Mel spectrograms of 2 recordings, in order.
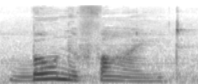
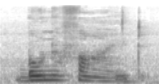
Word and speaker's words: bona fide: trọng dương vào bo, bona fide. Đấy là cách đọc thứ nhất. Cách đọc thứ hai là bona fide. Ok. Và cách đọc thứ ba là bona fide, something like that. Nhưng mình sẽ đọc là bona fide cho nó dễ nhỉ.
